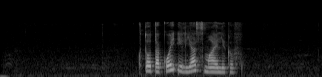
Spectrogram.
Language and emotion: Russian, neutral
